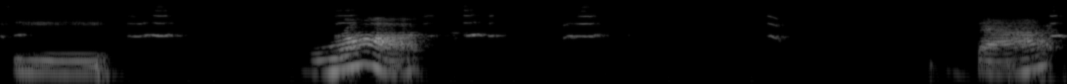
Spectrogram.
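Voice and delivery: each word said slowly, one at a time; slow dictation. Shown as a demonstration. Teacher dictating a sentence word by word, slowly. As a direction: dictate it slow with long pauses. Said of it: "All right, the last sentence".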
